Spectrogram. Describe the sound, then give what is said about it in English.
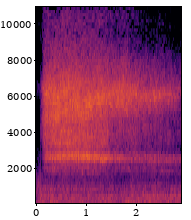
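A single long, airy breath during a guided breathing exercise: a steady breathy hiss that starts abruptly and fades slowly over about three seconds, heard alone. “let's do one more time. Inhale and exhale.”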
